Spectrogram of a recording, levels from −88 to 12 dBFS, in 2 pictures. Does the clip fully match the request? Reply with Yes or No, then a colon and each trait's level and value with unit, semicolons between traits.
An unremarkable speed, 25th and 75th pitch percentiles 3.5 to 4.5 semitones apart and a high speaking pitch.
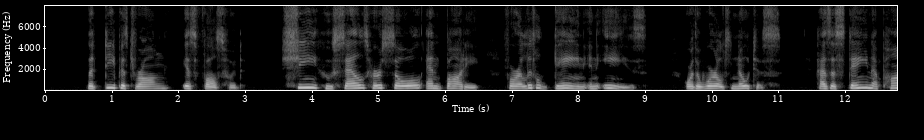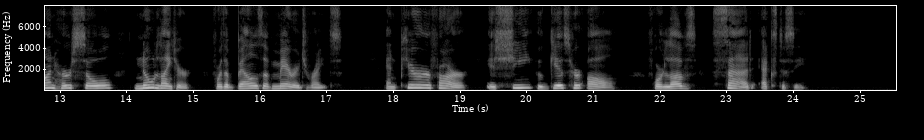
No: slow, 115 wpm; average, 3.9 semitones; high, 210 Hz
